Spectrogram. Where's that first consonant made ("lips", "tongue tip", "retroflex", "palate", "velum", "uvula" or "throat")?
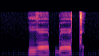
palate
